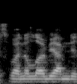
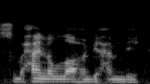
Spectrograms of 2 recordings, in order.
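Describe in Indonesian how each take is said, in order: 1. Dibaca cepat tanpa penghayatan. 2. Dibaca perlahan dan penuh penghayatan. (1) "tidak sama" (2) "dengan penghayatan begitu"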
